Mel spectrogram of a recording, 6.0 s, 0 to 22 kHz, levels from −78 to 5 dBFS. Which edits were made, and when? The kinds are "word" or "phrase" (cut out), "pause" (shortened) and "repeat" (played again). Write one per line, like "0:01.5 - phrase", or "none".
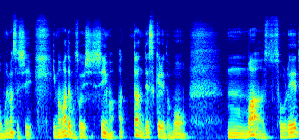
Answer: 0:01.0 - pause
